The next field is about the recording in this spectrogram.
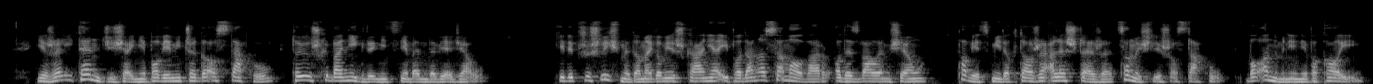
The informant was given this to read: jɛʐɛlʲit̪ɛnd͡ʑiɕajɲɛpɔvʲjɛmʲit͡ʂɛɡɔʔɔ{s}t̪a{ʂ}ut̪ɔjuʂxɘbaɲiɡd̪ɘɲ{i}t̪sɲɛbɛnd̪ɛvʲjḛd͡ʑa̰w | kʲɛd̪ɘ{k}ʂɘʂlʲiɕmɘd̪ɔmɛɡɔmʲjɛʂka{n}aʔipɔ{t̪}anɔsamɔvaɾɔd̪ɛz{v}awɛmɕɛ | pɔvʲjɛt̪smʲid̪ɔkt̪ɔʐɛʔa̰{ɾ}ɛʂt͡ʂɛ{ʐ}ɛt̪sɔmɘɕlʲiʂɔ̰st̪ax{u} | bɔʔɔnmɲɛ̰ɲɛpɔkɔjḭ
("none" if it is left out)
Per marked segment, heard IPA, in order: s, x, i, p, ɲ, d̪, v, l, ʐ, u

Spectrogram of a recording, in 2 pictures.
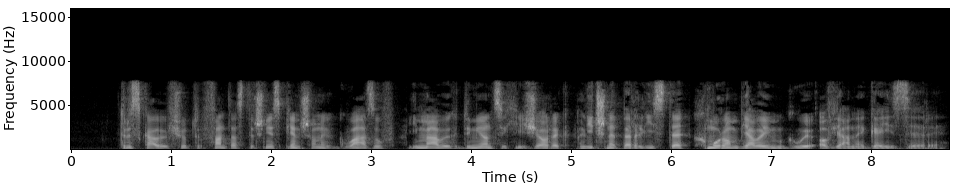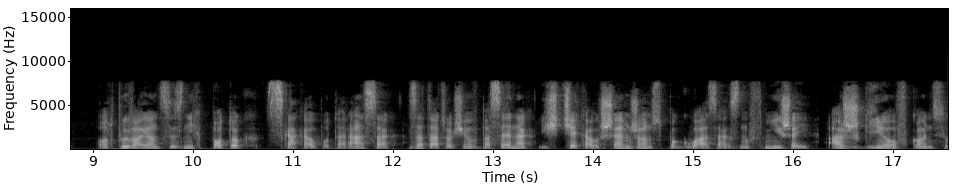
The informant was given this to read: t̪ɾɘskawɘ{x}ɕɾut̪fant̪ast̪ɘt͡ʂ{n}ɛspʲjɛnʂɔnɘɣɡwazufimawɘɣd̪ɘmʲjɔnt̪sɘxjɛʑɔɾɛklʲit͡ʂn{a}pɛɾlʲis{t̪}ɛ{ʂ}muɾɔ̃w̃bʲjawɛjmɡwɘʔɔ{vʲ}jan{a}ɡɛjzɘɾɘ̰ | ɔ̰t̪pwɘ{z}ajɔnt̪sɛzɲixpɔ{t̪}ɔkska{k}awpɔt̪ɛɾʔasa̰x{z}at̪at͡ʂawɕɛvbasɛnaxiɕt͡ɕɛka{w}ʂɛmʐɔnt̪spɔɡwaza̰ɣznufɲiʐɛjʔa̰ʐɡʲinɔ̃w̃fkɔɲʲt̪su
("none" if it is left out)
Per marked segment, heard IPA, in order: f, ɲ, ɛ, t̪, x, vʲ, ɛ, v, t̪, k, z, w

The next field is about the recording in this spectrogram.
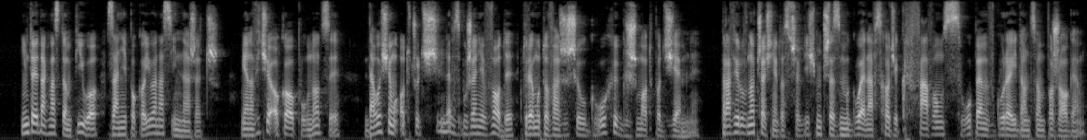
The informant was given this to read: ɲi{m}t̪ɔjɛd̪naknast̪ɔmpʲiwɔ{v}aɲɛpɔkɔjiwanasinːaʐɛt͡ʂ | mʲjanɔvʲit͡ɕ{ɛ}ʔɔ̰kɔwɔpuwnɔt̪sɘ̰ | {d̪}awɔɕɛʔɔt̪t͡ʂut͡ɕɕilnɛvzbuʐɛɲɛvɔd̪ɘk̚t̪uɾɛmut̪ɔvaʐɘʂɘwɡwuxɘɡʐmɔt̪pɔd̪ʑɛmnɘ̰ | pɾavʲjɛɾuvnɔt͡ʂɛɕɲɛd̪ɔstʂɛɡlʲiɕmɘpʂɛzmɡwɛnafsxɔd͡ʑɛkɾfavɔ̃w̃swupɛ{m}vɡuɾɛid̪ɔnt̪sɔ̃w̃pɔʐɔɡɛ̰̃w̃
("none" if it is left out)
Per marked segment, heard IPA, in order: m, z, ɛ, d̪, m

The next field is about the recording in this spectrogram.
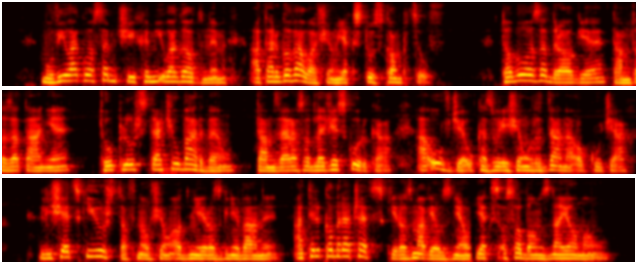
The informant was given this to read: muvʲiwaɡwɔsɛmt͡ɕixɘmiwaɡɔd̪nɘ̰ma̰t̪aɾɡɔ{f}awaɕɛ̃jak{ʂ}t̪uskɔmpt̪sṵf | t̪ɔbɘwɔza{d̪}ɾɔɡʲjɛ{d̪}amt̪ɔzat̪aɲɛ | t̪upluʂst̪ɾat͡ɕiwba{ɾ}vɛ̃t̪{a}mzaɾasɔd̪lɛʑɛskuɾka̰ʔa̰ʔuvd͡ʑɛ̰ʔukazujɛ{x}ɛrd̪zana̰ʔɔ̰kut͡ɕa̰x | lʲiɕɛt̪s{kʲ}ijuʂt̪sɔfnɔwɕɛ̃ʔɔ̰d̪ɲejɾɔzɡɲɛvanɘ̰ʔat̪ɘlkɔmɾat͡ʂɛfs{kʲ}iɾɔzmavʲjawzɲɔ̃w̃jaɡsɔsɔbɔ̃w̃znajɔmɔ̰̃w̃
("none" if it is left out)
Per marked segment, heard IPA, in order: v, s, d̪, t̪, ɾ, a, ɕ, kʲ, kʲ

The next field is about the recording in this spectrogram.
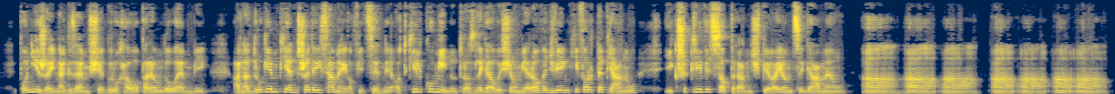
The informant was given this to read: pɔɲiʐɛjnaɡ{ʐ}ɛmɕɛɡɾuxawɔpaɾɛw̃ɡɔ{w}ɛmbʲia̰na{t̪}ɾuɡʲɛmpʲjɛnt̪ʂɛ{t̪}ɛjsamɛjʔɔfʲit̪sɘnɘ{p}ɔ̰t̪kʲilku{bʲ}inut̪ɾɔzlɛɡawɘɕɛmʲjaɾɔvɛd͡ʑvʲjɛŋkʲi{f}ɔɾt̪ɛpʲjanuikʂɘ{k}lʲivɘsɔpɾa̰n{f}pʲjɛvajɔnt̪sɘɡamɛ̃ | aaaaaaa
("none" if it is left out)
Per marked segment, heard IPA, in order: z, w, d̪, t̪, ʔ, mʲ, f, k, ɕ

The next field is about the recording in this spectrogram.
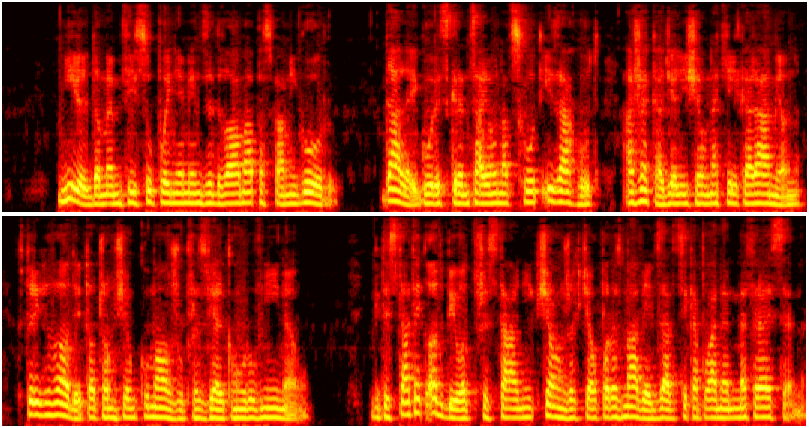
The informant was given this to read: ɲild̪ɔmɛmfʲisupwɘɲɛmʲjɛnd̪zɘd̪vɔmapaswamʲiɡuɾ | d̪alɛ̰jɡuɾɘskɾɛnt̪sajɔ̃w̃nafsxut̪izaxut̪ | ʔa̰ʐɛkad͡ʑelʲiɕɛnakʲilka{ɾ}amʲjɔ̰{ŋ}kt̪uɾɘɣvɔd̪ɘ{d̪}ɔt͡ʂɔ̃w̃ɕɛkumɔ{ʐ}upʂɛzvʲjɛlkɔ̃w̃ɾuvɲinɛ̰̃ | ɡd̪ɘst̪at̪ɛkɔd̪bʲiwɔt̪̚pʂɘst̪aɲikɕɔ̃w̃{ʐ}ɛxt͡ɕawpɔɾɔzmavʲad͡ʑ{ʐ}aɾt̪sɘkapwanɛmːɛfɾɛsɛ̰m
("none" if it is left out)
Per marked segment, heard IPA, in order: ɾ, n, t̪, ʐ, ʐ, z

